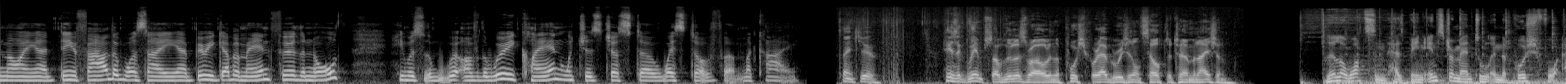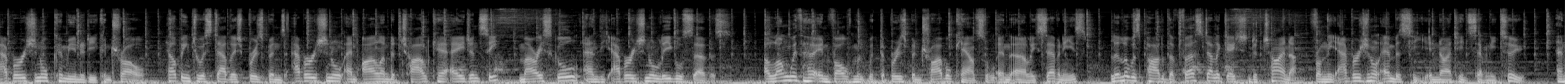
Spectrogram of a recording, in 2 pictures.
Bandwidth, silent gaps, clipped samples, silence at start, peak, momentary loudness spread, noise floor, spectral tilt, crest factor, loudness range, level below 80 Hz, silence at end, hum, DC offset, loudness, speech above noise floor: 16 kHz; none; under 0.1%; 0 s; -6 dBFS; 6 LU; -68 dBFS; -5.5 dB/octave; 14 dB; 3 LU; -30 dBFS; 0 s; none; under 0.1%; -19 LUFS; 50 dB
